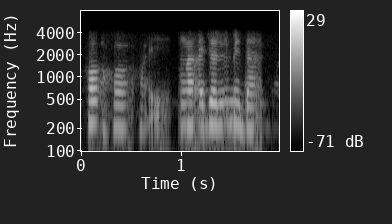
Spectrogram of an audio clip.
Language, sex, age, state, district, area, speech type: Manipuri, female, 18-30, Manipur, Chandel, rural, conversation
